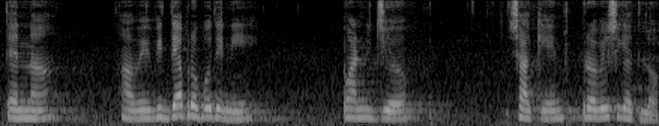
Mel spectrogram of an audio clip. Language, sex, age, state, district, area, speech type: Goan Konkani, female, 18-30, Goa, Bardez, rural, spontaneous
